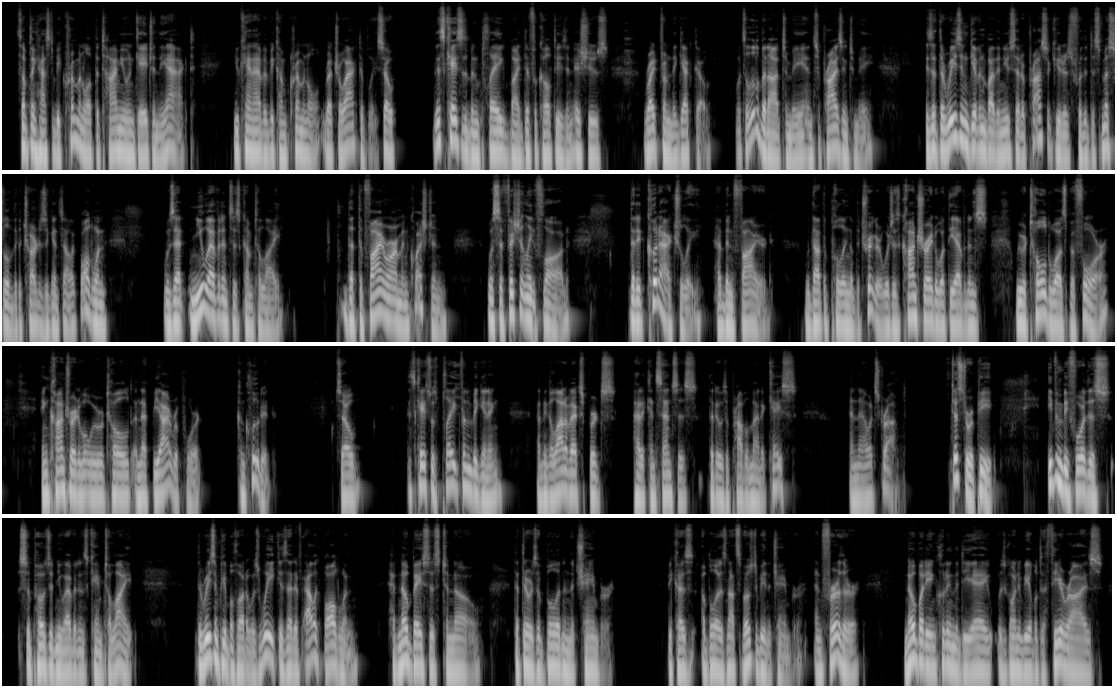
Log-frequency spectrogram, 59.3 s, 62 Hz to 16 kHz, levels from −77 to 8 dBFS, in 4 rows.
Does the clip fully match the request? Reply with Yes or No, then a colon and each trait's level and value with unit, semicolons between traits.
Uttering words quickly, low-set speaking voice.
Yes: fast, 210 wpm; low, 110 Hz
